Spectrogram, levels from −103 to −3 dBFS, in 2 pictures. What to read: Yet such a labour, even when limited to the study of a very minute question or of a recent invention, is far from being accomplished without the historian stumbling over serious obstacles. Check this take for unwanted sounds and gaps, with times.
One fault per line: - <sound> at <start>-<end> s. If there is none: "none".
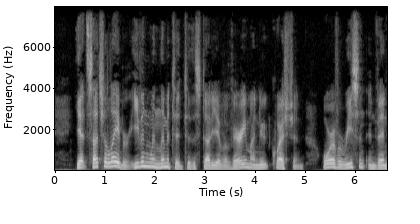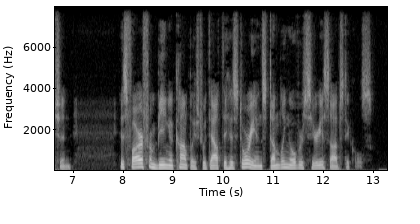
none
